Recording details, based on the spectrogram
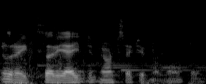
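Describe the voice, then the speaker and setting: A man's voice: on the low side, monotone, fast talker, creaky, over music. Casual man commenting over a game. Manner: offhand, swearing reactions. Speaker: gaming streamer. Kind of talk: casual let's-play commentary.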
